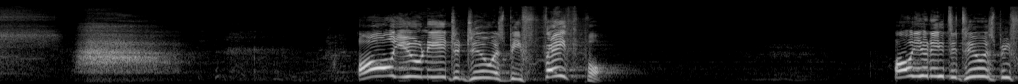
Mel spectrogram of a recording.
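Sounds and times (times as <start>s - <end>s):
people taking a deep breath during a sermon: 0.0s - 3.0s
speech: 3.6s - 6.1s, 9.0s - 10.1s.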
